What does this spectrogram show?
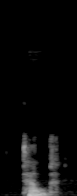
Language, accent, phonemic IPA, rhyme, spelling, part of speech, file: English, Southern England, /tælk/, -ælk, talc, noun / verb, LL-Q1860 (eng)-talc.wav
